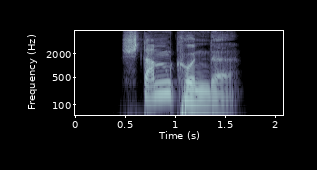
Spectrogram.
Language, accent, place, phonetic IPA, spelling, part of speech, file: German, Germany, Berlin, [ˈʃtamˌkʊndə], Stammkunde, noun, De-Stammkunde.ogg
- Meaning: regular customer, patron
